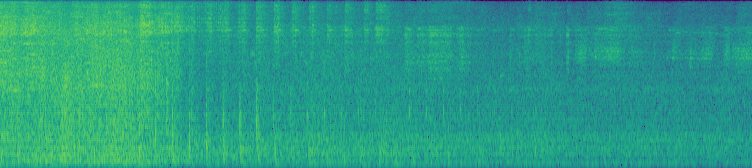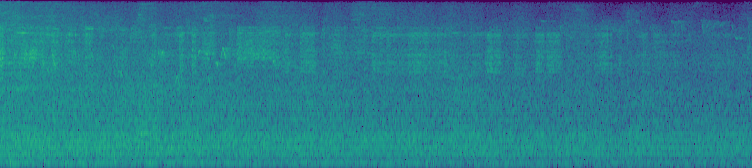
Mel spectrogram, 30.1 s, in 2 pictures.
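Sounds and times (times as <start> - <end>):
freight train rumble: 0.0 - 30.0.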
